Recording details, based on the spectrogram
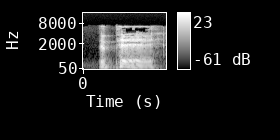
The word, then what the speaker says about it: Pepe: PayPay, or Pee-Pee, mm-hmm. – Or Peppy. How would you say it? You're of that descent. – Pepe. – Oh, okay, like there was 3 P's in the front? – Yeah.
